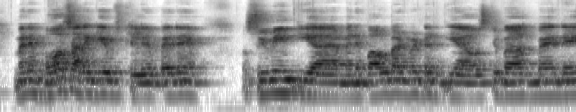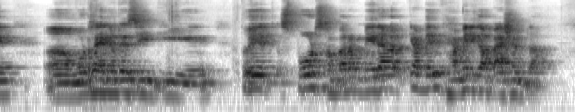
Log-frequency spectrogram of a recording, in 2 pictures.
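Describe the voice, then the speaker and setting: The speech runs with hardly any pauses and ordinary pitch variation, with audible room echo and noticeable background noise. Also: man, medium pitch for a man. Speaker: aviation company founder and pilot. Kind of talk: interview. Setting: studio. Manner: halting.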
